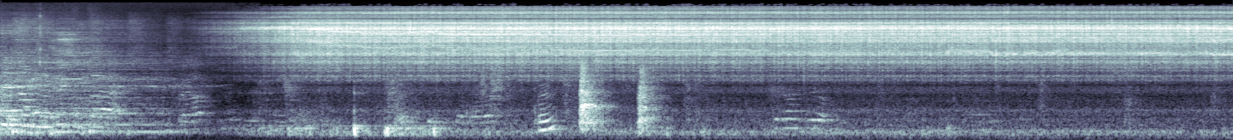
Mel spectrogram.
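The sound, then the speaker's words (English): Fizzing of bacteria in a fermenting jar: a steady hiss that sets in after a brief voice at the start, with occasional small pops and crackles scattered through it. “So this is the audio of the fermented. Uh is the, the bacteria, but it's coming up.”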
